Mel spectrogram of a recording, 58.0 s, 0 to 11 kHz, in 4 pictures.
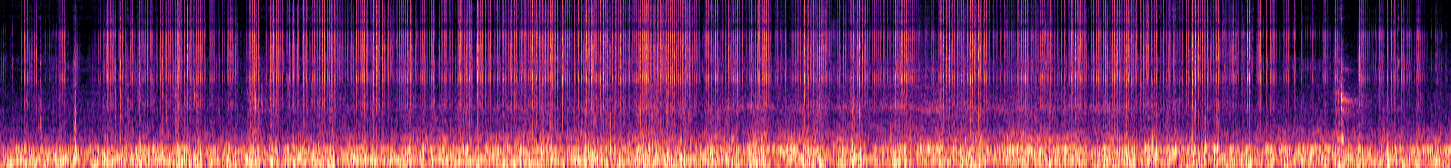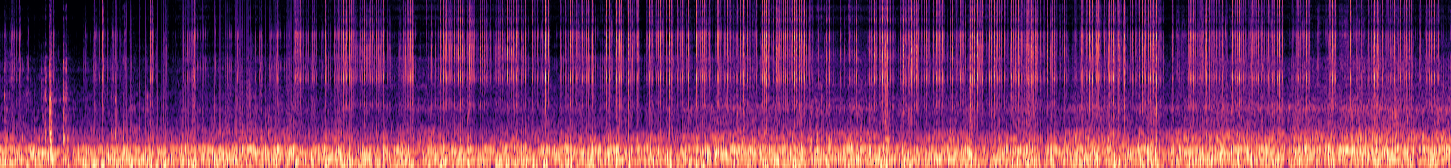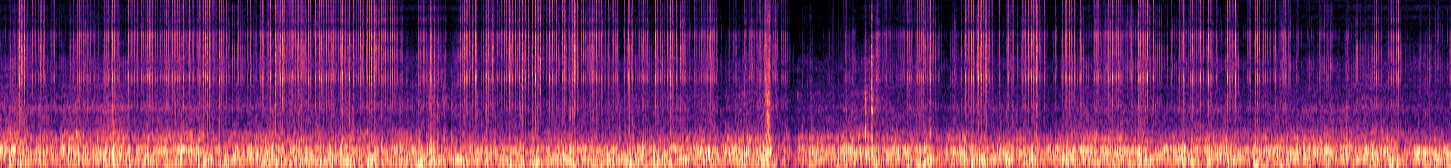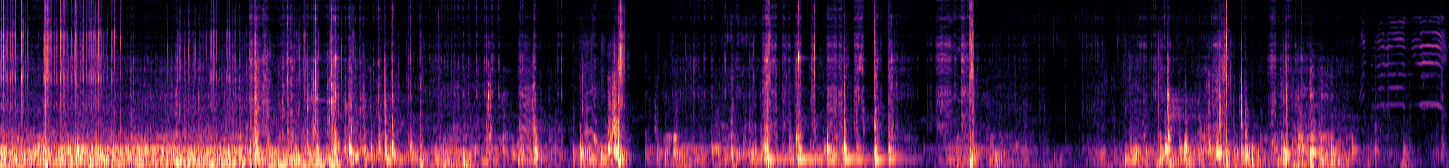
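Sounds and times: bike rattles and knocks: 0.0s - 58.0s
bike tyres rumbling on dirt: 0.0s - 58.0s.

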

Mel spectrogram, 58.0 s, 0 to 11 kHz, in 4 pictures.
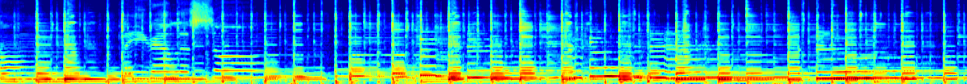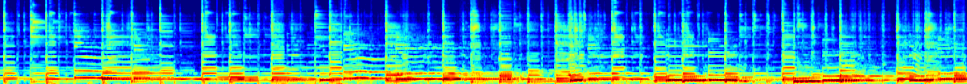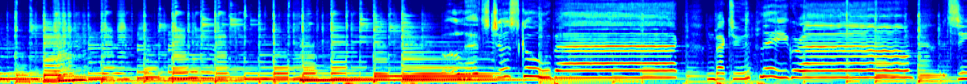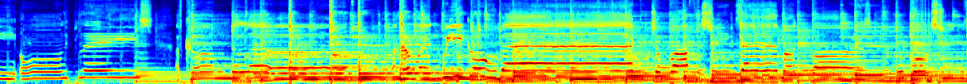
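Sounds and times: acoustic guitar strumming chords: 0.0s - 58.0s
electric guitar lead melody: 0.0s - 58.0s.

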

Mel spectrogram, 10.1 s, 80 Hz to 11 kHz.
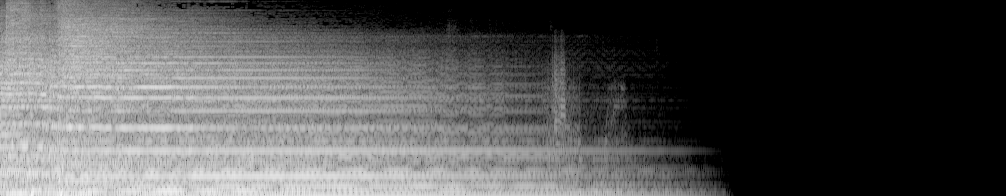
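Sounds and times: distorted electric guitar chord: 0.0s - 7.0s
low bass note: 0.0s - 7.0s.

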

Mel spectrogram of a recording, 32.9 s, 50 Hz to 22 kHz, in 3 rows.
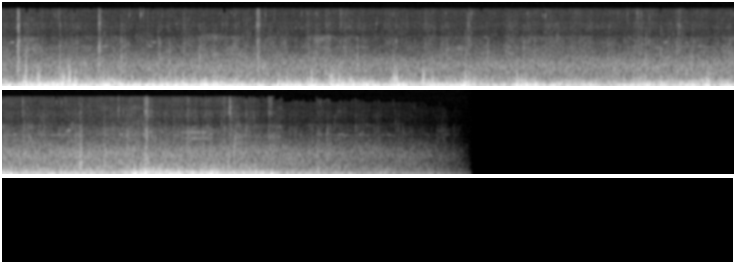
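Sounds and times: wind buffeting microphone: 0.0s - 17.7s.

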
